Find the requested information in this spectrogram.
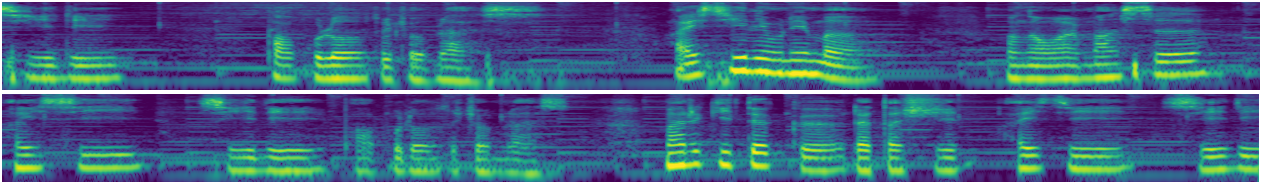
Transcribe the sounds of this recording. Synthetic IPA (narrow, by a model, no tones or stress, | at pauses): sidi | paʔ̚pulʊht̪ud͡ʒohblas | a̰jsiliməlimə̃ | məŋawalmãsəajsi | sidipat̚puloht̪ud͡ʒohblas | mãɾikit̪əkədat̪aʃit̪̚ | ajsi | sidi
